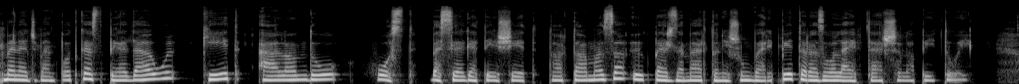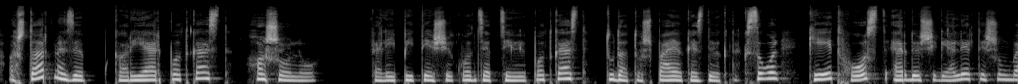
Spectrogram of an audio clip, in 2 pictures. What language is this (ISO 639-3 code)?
hun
